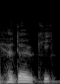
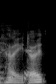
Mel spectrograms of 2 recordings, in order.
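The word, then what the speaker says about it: Hadoke: Toby Hadoki. It's actually Haydoke, but people like to pronounce it wrong.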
